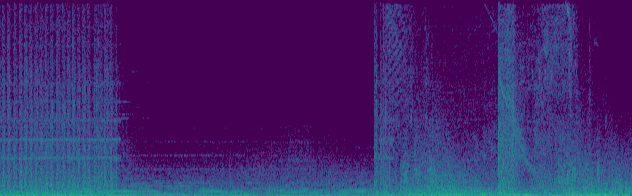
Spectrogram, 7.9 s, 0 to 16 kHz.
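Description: Gunfire from a player shooting enemies in Halo 4, heavy sustained bursts and booming blasts with a quieter lull in the middle, loud and near.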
